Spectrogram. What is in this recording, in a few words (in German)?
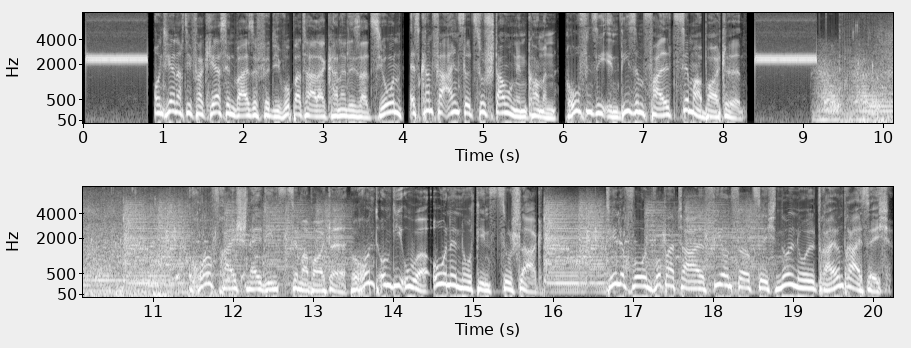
radiospot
